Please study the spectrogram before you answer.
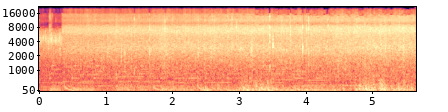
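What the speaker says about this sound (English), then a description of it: "Literally raining so hard." Heavy rain pours hard and steadily outdoors, a dense close hiss with spattering drops and low rumbles, rising slightly toward the end.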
